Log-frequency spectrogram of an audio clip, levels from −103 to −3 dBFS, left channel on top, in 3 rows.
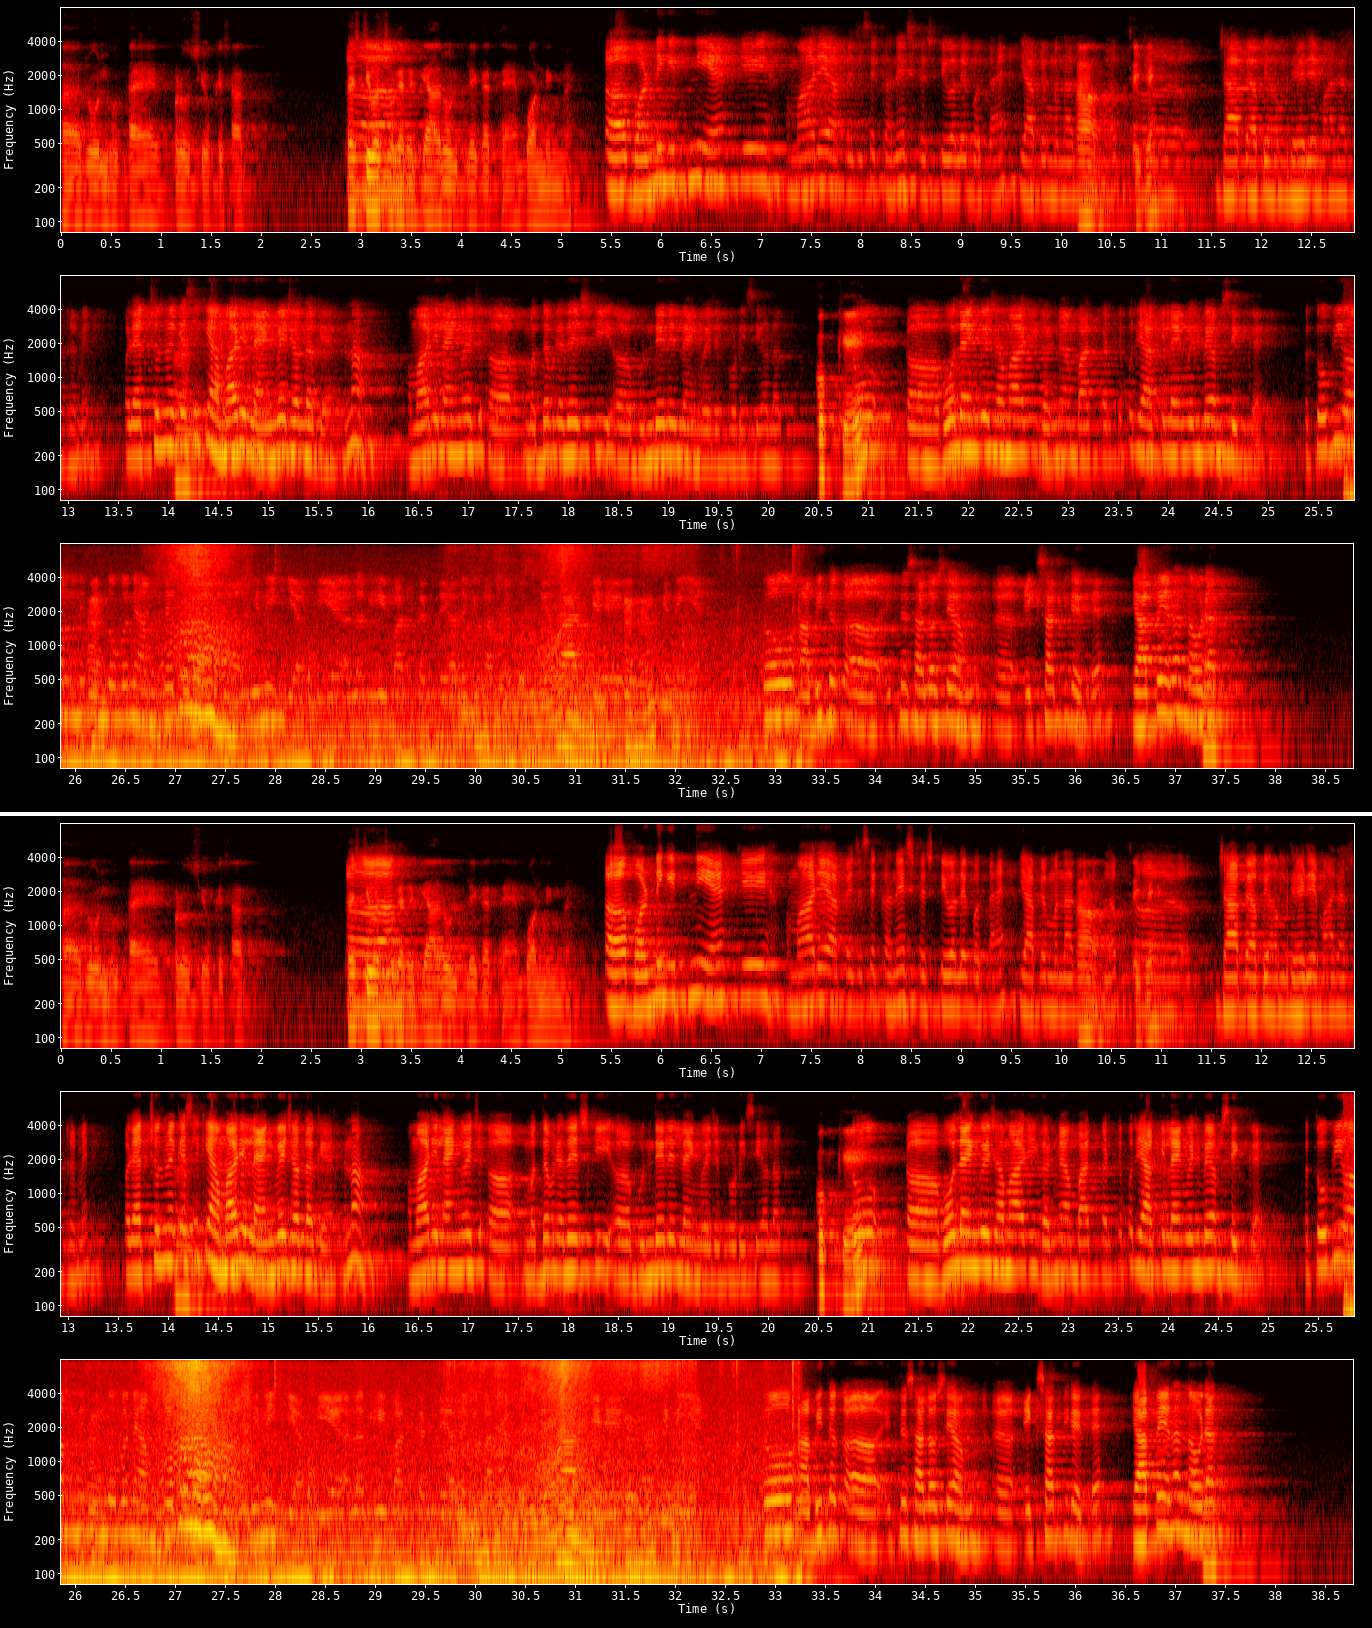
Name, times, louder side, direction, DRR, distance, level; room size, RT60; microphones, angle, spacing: voice 1, 0.0-1.8 2.9-5.1 10.1-10.4 10.7-11.0 14.1-14.3 20.5-21.0 26.1-26.3 31.5-31.8 37.3-37.4, left 1 dB, 15° left, 6 dB, 1.0 m, -49 dB
voice 2, 2.8-3.4 5.4-11.3 11.5-13.2 13.6-16.0 16.4-20.1 20.8-21.1 21.4-24.9 25.5-32.3 32.9-36.3 36.6-37.4, right 3 dB, 35° right, 8 dB, 1.9 m, -47 dB
Zipper (clothing), 25.7-33.3, right 10 dB, 65° right, 0.6 m, -37 dB
19.5 x 16.5 x 9.7 m, 1.2 s
head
